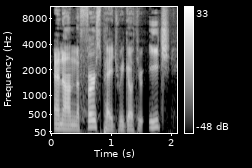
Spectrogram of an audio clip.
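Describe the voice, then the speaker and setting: A man's voice: medium pitch, lively intonation, moderate pace, fairly bright tone, smooth, dry recording, studio quality. A man co-hosting a comedy podcast, riffing and telling stories in a casual, playful way. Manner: riffing, storytelling, playful bits. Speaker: podcast co-host.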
